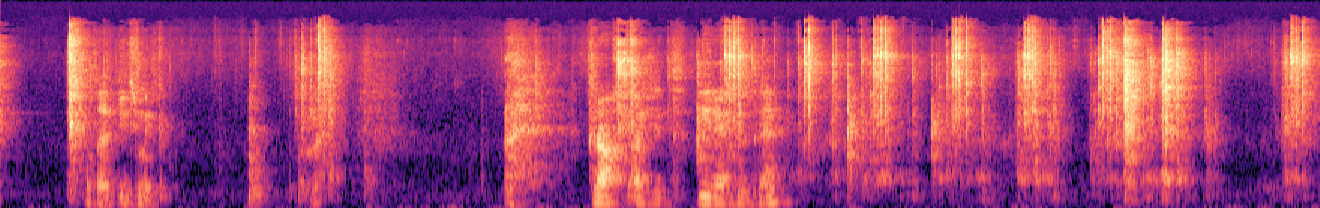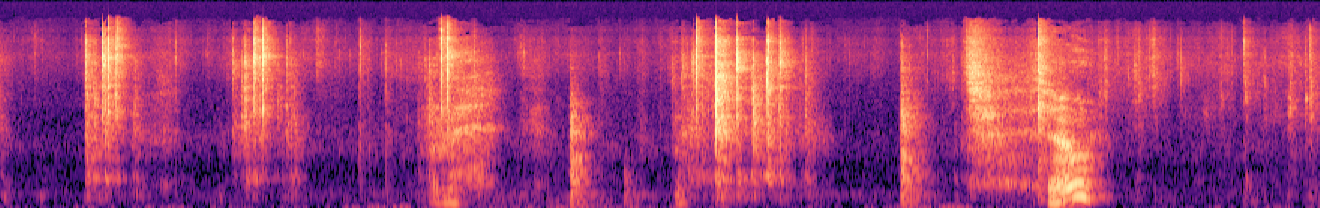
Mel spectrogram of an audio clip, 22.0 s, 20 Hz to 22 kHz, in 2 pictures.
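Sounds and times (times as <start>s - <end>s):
ratchet wrench clicking: 5.1s - 10.0s, 10.7s - 11.0s, 11.7s - 12.1s, 16.7s - 17.6s.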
